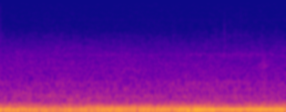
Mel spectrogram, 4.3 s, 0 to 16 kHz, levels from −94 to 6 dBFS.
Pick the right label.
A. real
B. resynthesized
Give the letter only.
A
